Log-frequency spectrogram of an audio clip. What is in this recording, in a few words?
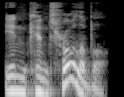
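"incontrollable", English, British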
